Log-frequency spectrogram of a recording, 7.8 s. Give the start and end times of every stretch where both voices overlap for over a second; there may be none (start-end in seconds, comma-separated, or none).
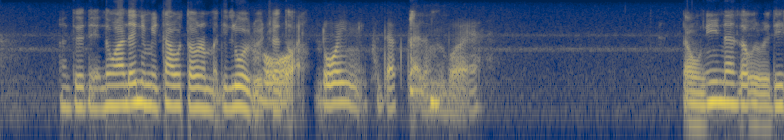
none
